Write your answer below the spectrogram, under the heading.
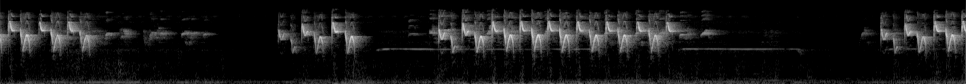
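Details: Bar-winged prinia singing in a lure recording for birdkeepers: repeated bouts of high, sharp, buzzy down-slurred chirps in quick succession, roughly three to four per second, broken by short silences and a faint, thin, level tone.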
